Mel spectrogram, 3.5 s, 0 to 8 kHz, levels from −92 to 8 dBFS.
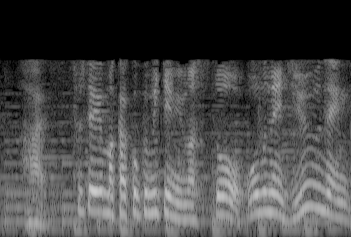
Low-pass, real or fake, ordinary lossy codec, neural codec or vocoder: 7.2 kHz; real; AAC, 16 kbps; none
